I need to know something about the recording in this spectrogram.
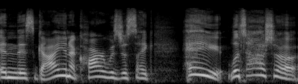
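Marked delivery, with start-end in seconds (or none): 1.8-3.0 slow, high-pitched call. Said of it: "just yelling at me out of a car".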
